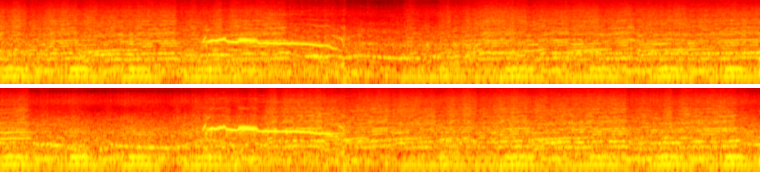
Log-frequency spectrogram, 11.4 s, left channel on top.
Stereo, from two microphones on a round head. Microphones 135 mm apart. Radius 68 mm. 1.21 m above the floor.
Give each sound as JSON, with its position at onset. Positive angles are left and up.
{"t": 0.0, "sound": "a lawn mower", "side_deg": -30}
{"t": 3.0, "sound": "a scream", "side_deg": -10}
